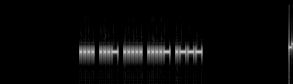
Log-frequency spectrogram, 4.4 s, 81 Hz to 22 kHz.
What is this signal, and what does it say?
Morse code, heard as a keyed tone, about 40 wpm, 700 Hz. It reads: HV54J
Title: Five Challenging Letter-Number Combinations 40wpm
